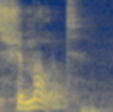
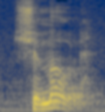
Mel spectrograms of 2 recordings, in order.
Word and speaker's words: שמות: Exodus is Shemot, Shemot, names.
